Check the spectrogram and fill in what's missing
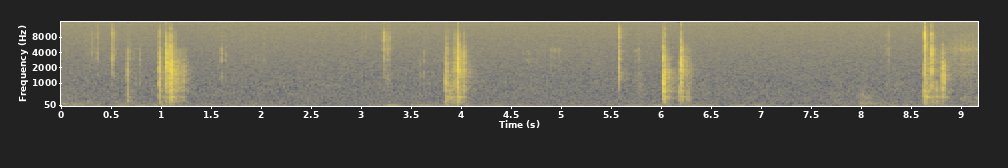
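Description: A metal utility knife blade scrapes and carves a rectangular, solid Alviero soap bar with a dark red coating and a red and white inside. Short, crisp scraping and cutting bursts with a bright edge come every couple of seconds, separated by quiet pauses.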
